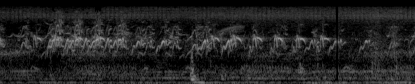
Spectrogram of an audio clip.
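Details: Wattled starlings in a noisy flock at a waterside tree in a South African game reserve in the afternoon, going down to plunge bathe in the heat; a busy chatter of high, squeaky chirps, several each second.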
